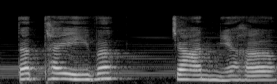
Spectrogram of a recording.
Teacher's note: తథైవ ముందు అల్పప్రాణత తర్వాత మహాప్రాణ థ ఐత్వముతో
